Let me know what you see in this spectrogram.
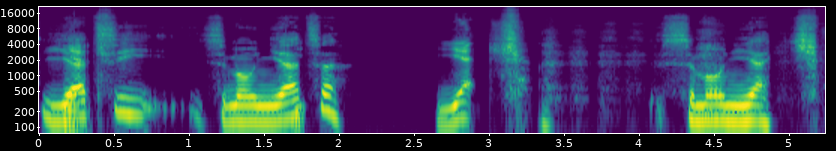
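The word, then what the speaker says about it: Giertz: Yetch. Simone Getz video of... This is with the yeah. Yetch. Getcha. The G is non-existent. Yetz. I mean, it's there, but it's Yetzy. Simone Yetza? Yetch. Simone Yetch.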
